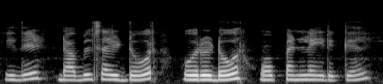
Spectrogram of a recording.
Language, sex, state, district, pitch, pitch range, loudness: Tamil, female, Tamil Nadu, Nilgiris, 215 Hz, 210-235 Hz, -15 LUFS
